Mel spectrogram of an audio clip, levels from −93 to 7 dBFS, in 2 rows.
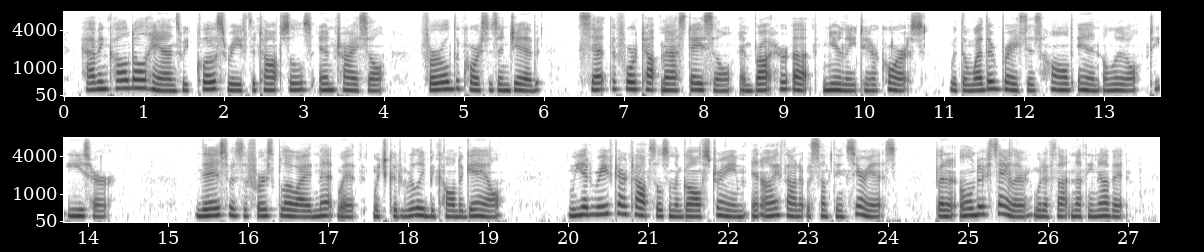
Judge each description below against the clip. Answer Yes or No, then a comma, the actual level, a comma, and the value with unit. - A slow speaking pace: No, average, 180 wpm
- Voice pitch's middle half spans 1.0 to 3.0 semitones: Yes, narrow, 2.5 semitones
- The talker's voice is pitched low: No, high, 225 Hz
